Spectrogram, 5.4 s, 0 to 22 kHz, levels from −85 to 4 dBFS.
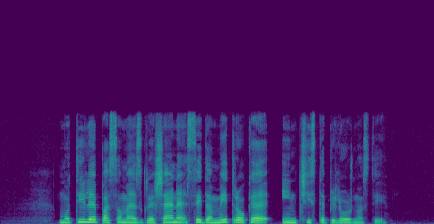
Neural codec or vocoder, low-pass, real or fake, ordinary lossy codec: vocoder, 44.1 kHz, 128 mel bands every 256 samples, BigVGAN v2; 10.8 kHz; fake; none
